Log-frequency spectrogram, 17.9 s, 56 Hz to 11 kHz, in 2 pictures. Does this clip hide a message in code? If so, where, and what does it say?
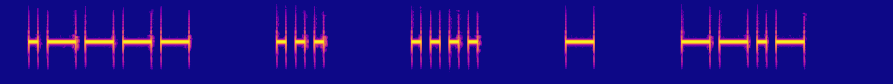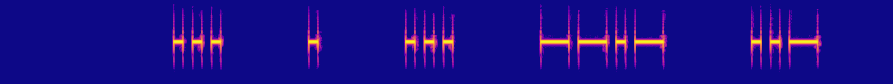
Yes: Morse code from 0.3 to 17.1 s, heard as a keyed tone, about 13 wpm, spaced as for 7 wpm, 800 Hz. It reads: 1SHTQ SESQU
